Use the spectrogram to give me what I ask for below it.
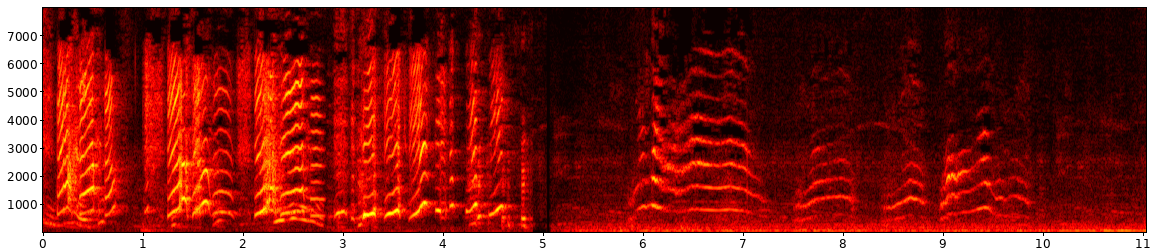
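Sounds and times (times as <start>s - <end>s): high-pitched giggling laughter: 0.0s - 4.9s
cat meowing: 5.8s - 10.0s.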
